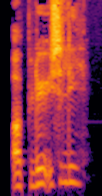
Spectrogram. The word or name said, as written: opløselig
